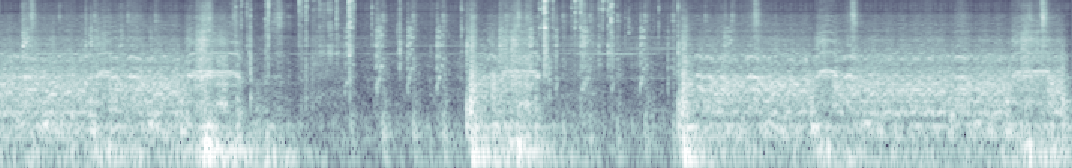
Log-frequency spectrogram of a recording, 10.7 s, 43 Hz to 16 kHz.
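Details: 1963 Studebaker Lark sat since 2010, weak battery, starter being rested between tries: repeated slow cranking bursts, almost fires but never catches; crank-no-start, owner later realized the tank was on E and that was why it wouldn't run.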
